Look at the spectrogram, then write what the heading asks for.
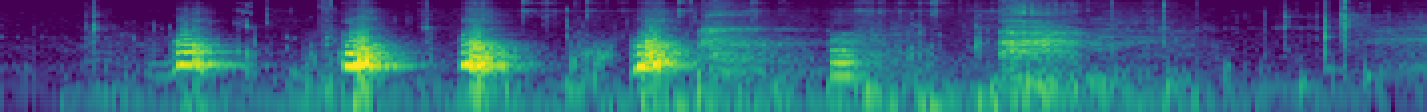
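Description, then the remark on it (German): A dog named Hero barks about six times in a loud series, the sharp woofs spaced roughly a second apart and trailing off into softer, scattered noises. “Aus, Hero ist gut jetzt.”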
